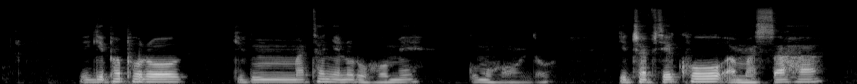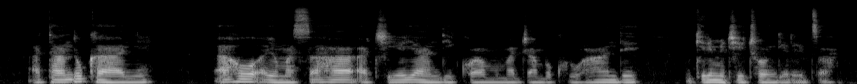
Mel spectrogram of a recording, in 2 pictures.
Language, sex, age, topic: Rundi, male, 25-35, education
